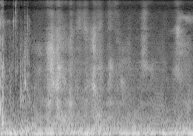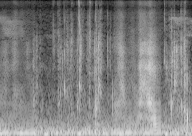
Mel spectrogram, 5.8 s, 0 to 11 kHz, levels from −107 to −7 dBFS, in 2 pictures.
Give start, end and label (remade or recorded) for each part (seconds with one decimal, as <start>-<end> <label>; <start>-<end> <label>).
0.0-0.5 recorded; 0.5-3.4 remade; 3.4-4.6 recorded; 4.6-5.3 remade; 5.3-5.8 recorded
